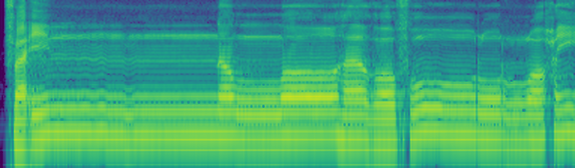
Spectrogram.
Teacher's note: Kemudian tanwin un huruf run ya bertemu huruf ro berharakat tasydid maka tanwin un-nya melebur ke huruf ro. Kita tahan dan tekan ya.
